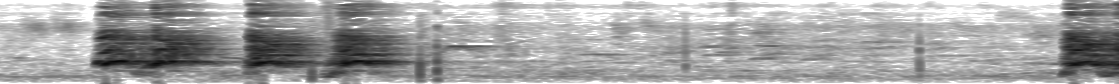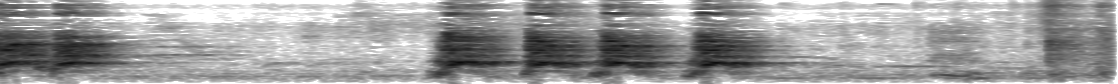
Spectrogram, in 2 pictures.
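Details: A playful miniature dachshund barks in bursts of two to four sharp, bright barks, with pauses of a few seconds between bursts and a faint hum behind.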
